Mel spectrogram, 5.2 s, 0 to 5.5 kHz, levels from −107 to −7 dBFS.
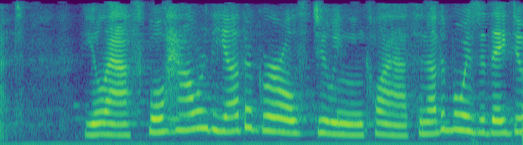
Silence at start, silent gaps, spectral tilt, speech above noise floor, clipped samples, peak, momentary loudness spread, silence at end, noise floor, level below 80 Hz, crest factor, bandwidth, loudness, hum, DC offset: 0 s; none; -6 dB/octave; 24 dB; under 0.1%; -12 dBFS; 5 LU; 0 s; -51 dBFS; -54 dBFS; 16 dB; 5.4 kHz; -27 LUFS; none; under 0.1%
